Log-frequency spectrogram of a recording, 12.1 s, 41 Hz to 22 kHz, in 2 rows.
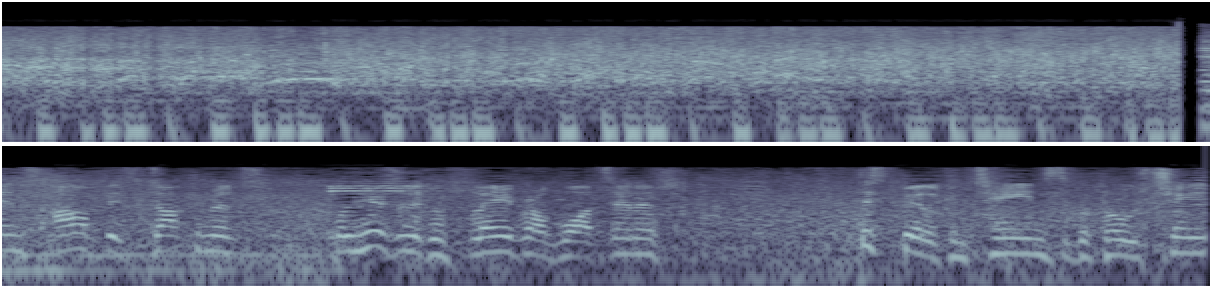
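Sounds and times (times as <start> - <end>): audience laughing: 0.0 - 4.9
audience applauding: 0.0 - 5.9.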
